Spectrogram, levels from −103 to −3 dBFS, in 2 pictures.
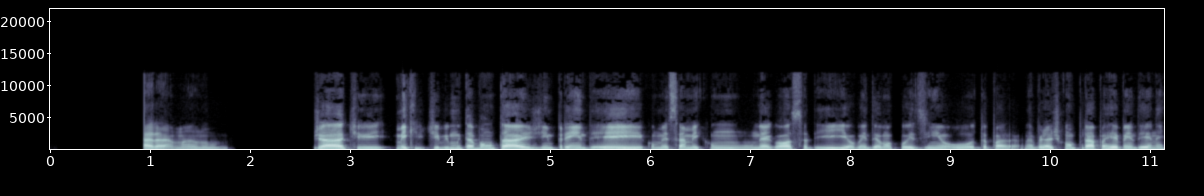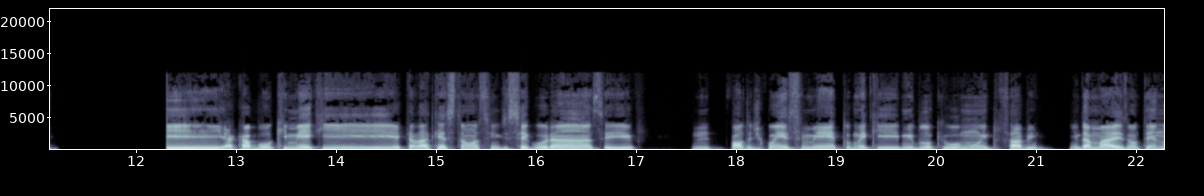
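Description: Speech clip with a clipped start after a pause at 0.59, 2.30 and 11.98 s: roughly 0.33–0.35 s is lost each time, as the output device wakes from silence. On the waveform, the speech energy starts abruptly at full level out of flat silence.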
